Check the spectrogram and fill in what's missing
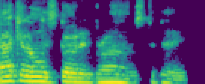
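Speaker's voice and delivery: play-acted glum, downhearted, depressed, deflated tone. Retelling a customer's reply about starting at bronze: imitating a depressed tone. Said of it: "in a depressed state".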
